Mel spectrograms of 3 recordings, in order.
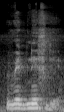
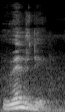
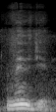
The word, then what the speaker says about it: Wednesday: Generally हम लोग कहेंगे वेडनेसडे, है ना? तो वेडनेसडे भी गलत प्रोनाउंसिएशन है. What is the correct one? Correct pronunciation of this word is Wednesday. I repeat, correct pronunciation of this word is Wednesday.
